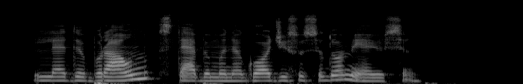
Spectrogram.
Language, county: Lithuanian, Alytus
